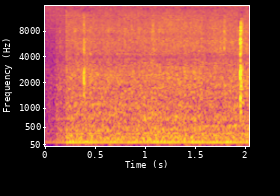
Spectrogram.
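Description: Steady low engine drone and road rumble from a car being driven, unchanging and even throughout, with no talk.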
